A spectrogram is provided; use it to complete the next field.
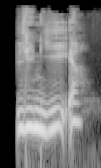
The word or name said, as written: linjere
